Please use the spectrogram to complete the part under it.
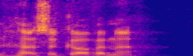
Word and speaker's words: Herzegovina: Herzegovina, I think you pronounce it. – How do you do it? – Bosnia and Herzegovina. – Yeah, Herzegovina.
